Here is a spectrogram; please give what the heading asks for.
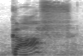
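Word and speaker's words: Gough: is it is um g-o-u-g-h pronounced goff like uh like g-o-f-f it's actually not unless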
